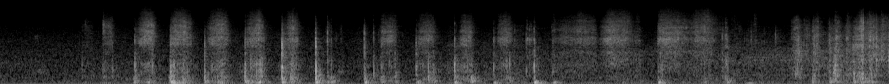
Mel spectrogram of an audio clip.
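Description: Hands rub and smooth paper with a dry rustling.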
